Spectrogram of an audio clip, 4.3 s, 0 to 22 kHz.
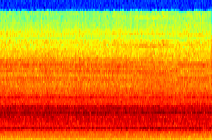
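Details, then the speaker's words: Precision Matthews lathe turning down a hardened-steel GM 12-bolt axle bearing journal at 250 rpm after chatter at 380: steady high hiss with a thin constant squeal, which is normal for hardened steel. "You hear that squealing? That's So that's perfectly normal because that's hardened steel that we're trying to turn."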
